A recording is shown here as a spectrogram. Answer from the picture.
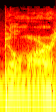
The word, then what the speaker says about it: Maher: For the uninitiated or those with very short memories, Bill Maher, that's B-I-L-L-M-A-H-E-R, pronounced Bill Maher,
